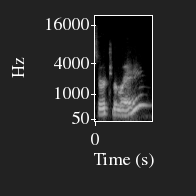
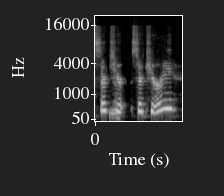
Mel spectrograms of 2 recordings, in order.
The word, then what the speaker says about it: certiorari: cert, because this was certiorari. Lots of people pronounce it different ways. I think it's certiorari. Certiorari is how I pronounce it.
